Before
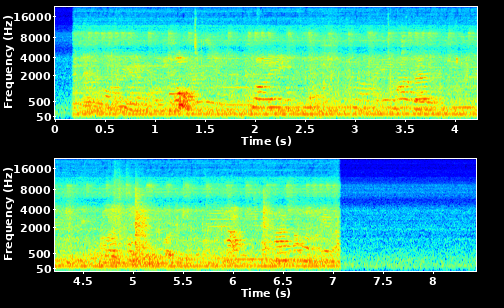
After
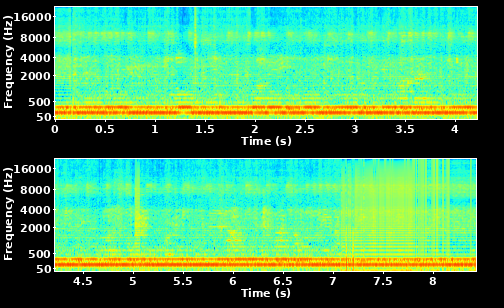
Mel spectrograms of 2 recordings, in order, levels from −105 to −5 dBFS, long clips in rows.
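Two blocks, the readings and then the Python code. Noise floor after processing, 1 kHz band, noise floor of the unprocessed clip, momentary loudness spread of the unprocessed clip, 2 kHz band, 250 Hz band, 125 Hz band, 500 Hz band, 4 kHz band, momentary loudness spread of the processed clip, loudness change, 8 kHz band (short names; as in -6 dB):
-27 dBFS, -12.0 dB, -52 dBFS, 7 LU, -4.5 dB, +4.5 dB, +7.0 dB, -8.0 dB, -3.0 dB, 1 LU, +0.5 dB, +1.5 dB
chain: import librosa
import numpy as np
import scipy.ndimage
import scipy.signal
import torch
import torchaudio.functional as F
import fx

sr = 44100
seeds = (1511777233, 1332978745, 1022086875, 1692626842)

p1 = scipy.signal.sosfilt(scipy.signal.butter(4, 69.0, 'highpass', fs=sr, output='sos'), x)
p2 = p1 + fx.echo_feedback(p1, sr, ms=367, feedback_pct=57, wet_db=-16.5, dry=0)
p3 = fx.robotise(p2, sr, hz=160.0)
p4 = fx.curve_eq(p3, sr, hz=(100.0, 180.0, 270.0, 430.0, 1000.0, 1500.0, 3400.0, 4900.0, 12000.0), db=(0, -2, 7, -17, -16, -6, -3, -6, 4))
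p5 = fx.quant_companded(p4, sr, bits=2)
p6 = p4 + (p5 * 10.0 ** (-3.5 / 20.0))
p7 = fx.low_shelf(p6, sr, hz=350.0, db=8.0)
p8 = fx.env_flatten(p7, sr, amount_pct=100)
y = p8 * 10.0 ** (-9.5 / 20.0)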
